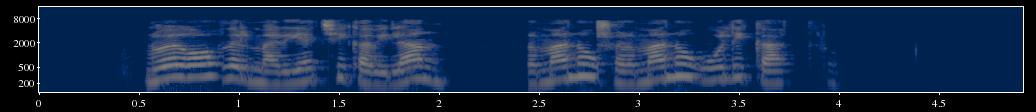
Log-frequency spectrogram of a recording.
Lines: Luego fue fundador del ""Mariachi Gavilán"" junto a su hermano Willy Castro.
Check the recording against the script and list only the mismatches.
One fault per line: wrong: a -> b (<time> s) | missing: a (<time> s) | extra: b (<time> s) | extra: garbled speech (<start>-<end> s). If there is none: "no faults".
missing: fue fundador (0.9 s)
wrong: junto -> hermano (2.4 s)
